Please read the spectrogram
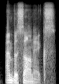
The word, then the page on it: ambisonics: British English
